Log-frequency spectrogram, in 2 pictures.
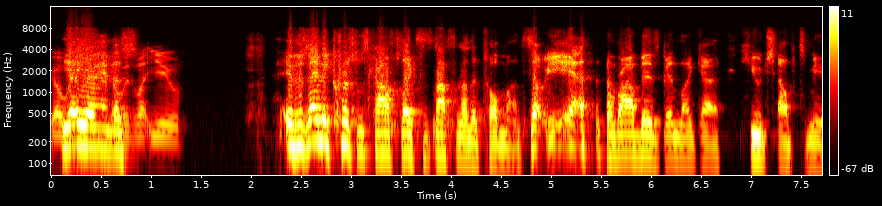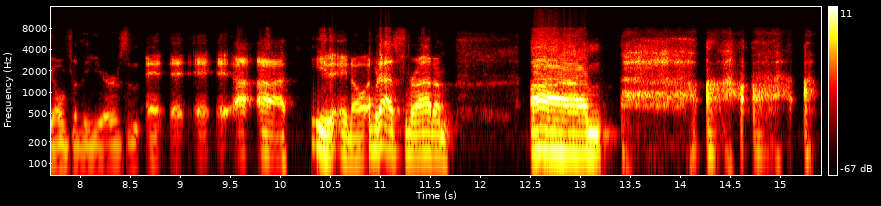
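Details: Adult man who has stuttered since early childhood; stuttering.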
